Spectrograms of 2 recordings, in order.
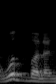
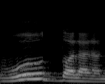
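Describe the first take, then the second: First: The long vowel is held for one count. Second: The long vowel is stretched for two counts. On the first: The speaker calls it right. "just one count" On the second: The speaker calls it wrong. "Not وَضَّلَالَ No, not two counts"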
